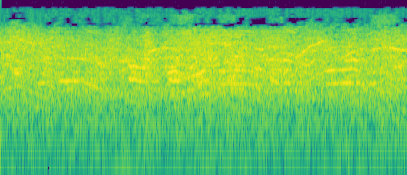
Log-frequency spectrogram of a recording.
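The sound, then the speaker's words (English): A steady, dense murmur of a large crowd at a Dodgers–Giants baseball game, with Commissioner Chandler in a field box, many overlapping voices blending into a continuous babble with no single speaker standing out, holding an even level throughout. “Fine crowd on hand, headed by Commissioner Chandler, who's sitting down in the field box.”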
